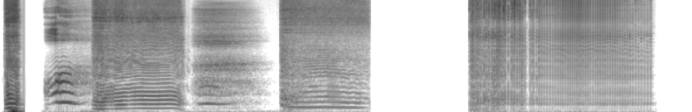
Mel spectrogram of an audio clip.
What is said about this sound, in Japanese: そう、おならよ。このくっさいおなら。私こうやってブーブーこいてる通り、おならがよく出る体質なの。いやん、話してる途中もお構いなく出るんだから。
